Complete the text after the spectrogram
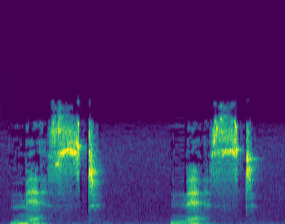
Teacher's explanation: the final infinitive sound is the S sound that is unvoiced so it is case 1 where the II D is pronounced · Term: T sound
